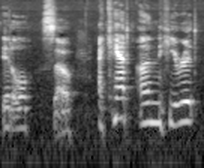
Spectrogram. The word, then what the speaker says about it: Idyll: this one would be Idle Hands, except I've heard that it's actually pronounced Idyll, so I can't unhear it as Idyll though.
